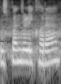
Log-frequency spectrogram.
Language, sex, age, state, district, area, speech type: Odia, female, 30-45, Odisha, Koraput, urban, spontaneous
